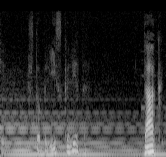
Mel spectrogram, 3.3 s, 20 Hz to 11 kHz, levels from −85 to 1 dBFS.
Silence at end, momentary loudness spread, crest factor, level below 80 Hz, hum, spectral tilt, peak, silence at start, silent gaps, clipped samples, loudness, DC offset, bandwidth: 0 s; 20 LU; 24 dB; -32 dBFS; none; -9 dB/octave; 0 dBFS; 0 s; none; under 0.1%; -23 LUFS; under 0.1%; 8.6 kHz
